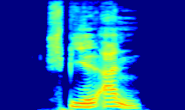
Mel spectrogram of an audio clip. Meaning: 1. singular imperative of anspielen 2. first-person singular present of anspielen
- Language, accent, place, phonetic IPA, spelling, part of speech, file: German, Germany, Berlin, [ˌʃpiːl ˈan], spiel an, verb, De-spiel an.ogg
